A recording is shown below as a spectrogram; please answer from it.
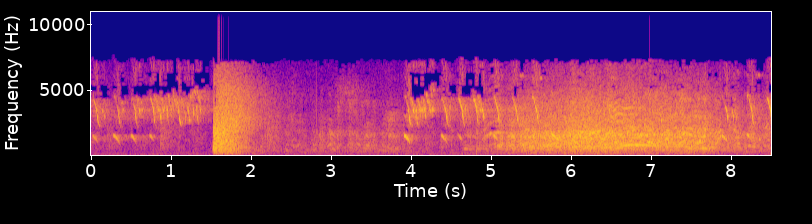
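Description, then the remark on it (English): A small bird sitting in a tree chirps in quick, repeated high tweets throughout, clear, interrupted by a sudden loud bang early on, with a rushing background noise building toward the end. “You see that little bird sitting up in that tree?”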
